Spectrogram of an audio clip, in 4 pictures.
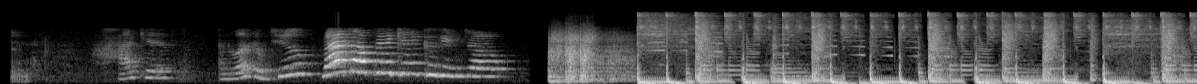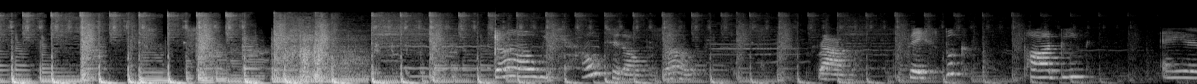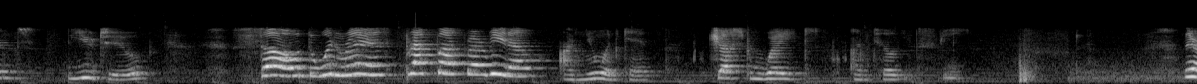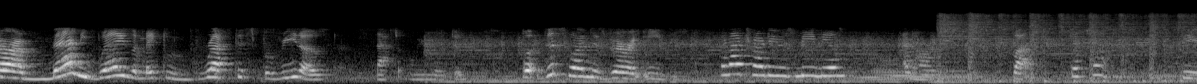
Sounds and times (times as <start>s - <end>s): Child speech, kid speaking: 1.0s - 5.2s, 16.9s - 19.0s, 20.2s - 22.9s, 23.6s - 25.5s, 26.5s - 33.6s, 35.8s - 45.4s, 46.0s - 47.8s
Music: 5.5s - 34.7s, 40.1s - 47.8s.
